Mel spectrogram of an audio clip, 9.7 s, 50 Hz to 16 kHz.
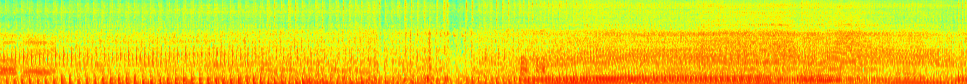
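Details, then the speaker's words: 1989 Yamaha Big Bear 350 4x4 ATV after timing chain and starter one-way clutch bearing work (carburetor ruled out): starts right up, settles to an even idle, then revs out cleanly without breaking up; running right. "perfect you could hear it start right up you could hear him giving a throttle and it was breaking up in the beginning and all of a sudden it would rev out and now it's revving out completely every time you start it up and it's running perfect"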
